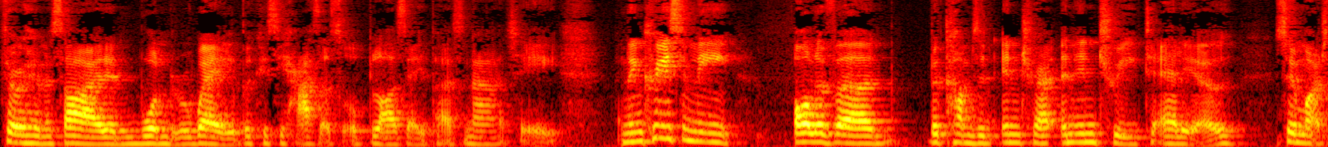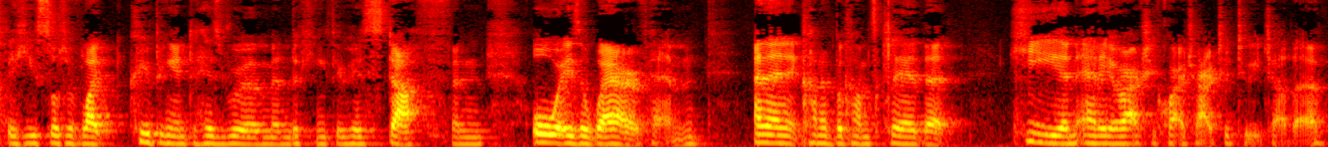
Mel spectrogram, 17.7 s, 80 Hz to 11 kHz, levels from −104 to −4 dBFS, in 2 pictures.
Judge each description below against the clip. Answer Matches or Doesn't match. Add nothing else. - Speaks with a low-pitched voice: Doesn't match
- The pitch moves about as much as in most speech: Matches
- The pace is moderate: Doesn't match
